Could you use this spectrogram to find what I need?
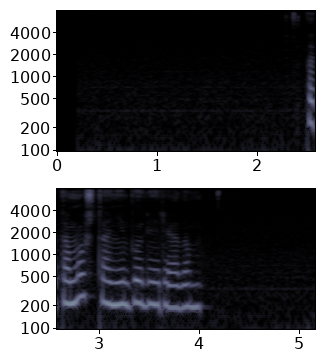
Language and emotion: Russian, neutral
